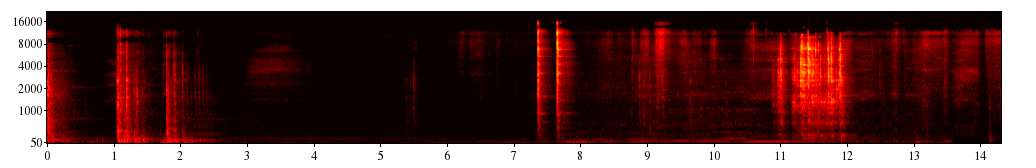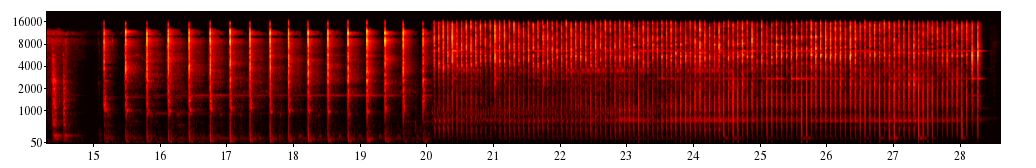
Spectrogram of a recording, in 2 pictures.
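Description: Hammer strikes on a strip of 2 mm sheet steel held in a vise-mounted steel-angle folding tool, bending it over: a run of evenly spaced metallic taps about three a second, then a fast, dense run of lighter taps for the last several seconds. Before that come a few clinks and a short scraping noise.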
